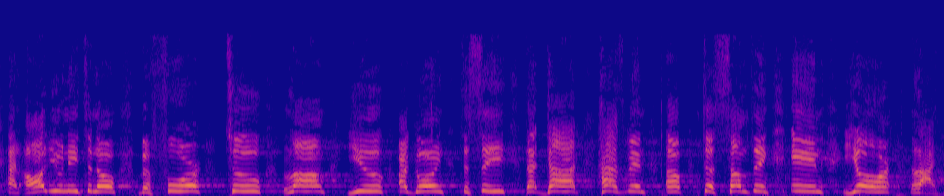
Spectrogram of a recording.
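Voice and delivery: loud, high, slow emphatic climax; full-force preaching. Real, not acted. Preacher assuring congregation God is at work, climactic shouting. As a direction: hammer out each word to the congregation.

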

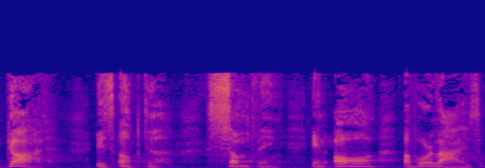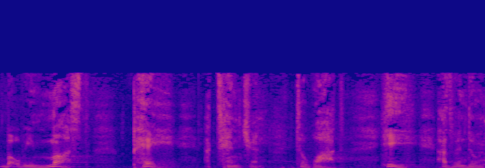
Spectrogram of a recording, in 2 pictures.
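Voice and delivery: low, soft, slow and measured; solemn preaching. Real, not acted. Preacher urging congregation to pay attention, hushed solemnity. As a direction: let each phrase land with pauses.

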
